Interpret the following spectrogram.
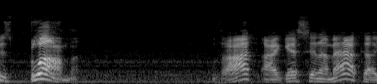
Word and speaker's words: Blum: name is it pronounced Blum like you'd expect it to be if you know anything about German names but pronounce Blum rhymes with plum or Chum or rum yep Blum and the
